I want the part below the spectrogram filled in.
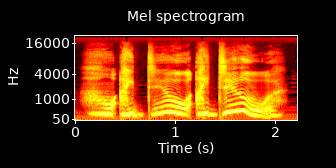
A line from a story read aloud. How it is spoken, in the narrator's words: exclaimed Leslie, with an eagerness which seemed to burst forth and beat down some restraint that had been imposed on it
